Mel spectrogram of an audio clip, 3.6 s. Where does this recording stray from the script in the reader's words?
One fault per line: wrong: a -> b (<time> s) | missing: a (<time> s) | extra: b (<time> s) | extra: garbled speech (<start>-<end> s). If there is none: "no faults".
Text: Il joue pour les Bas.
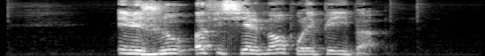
extra: officiellement (1.5 s)
extra: Pays (2.4 s)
